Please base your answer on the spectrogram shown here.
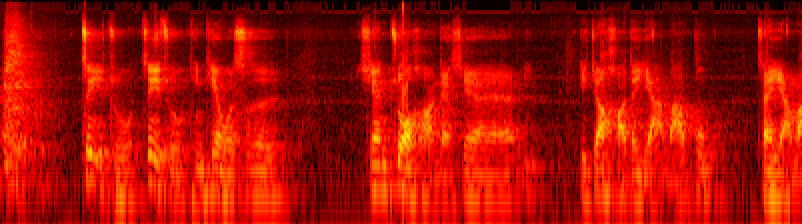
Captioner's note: Mandarin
